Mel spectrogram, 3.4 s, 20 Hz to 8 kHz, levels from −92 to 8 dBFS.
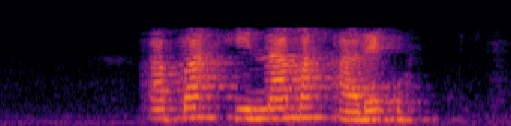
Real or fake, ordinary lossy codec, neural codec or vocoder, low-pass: fake; AAC, 16 kbps; vocoder, 44.1 kHz, 128 mel bands every 512 samples, BigVGAN v2; 7.2 kHz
